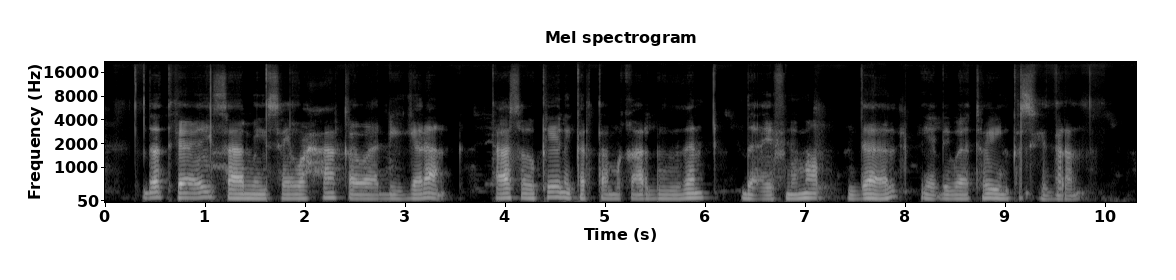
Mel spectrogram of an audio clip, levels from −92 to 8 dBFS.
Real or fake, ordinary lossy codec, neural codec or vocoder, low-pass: fake; none; codec, 44.1 kHz, 2.6 kbps, SNAC; none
